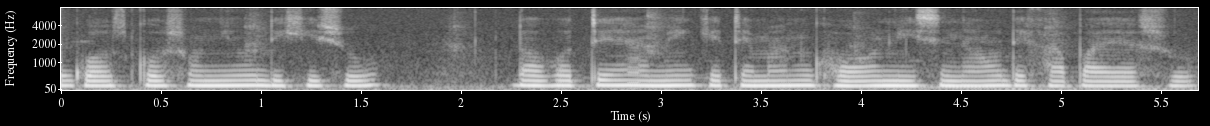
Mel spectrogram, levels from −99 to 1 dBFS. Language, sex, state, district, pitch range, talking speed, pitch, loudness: Assamese, female, Assam, Kamrup Metropolitan, 175-180 Hz, 115 wpm, 180 Hz, -12 LUFS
